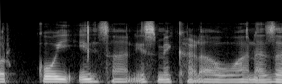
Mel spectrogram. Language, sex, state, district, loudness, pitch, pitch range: Hindi, male, Chandigarh, Chandigarh, -19 LUFS, 115 Hz, 110-120 Hz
